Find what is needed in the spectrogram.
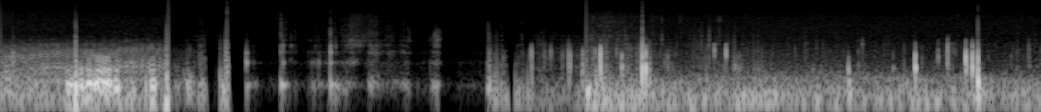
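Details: Stomach growling (borborygmi): low irregular gurgling and rumbling with scattered pops and squelches; ordinary bowel sounds.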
